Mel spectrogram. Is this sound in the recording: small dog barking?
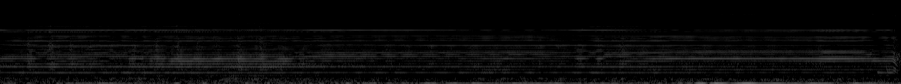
no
